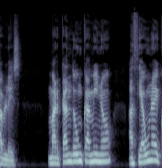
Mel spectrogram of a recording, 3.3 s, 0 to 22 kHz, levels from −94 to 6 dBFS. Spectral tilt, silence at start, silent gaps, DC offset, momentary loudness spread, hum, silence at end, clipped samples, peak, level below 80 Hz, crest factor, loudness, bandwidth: -6.5 dB/octave; 0 s; none; under 0.1%; 16 LU; none; 0 s; under 0.1%; -4 dBFS; -62 dBFS; 18 dB; -21 LUFS; 14 kHz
